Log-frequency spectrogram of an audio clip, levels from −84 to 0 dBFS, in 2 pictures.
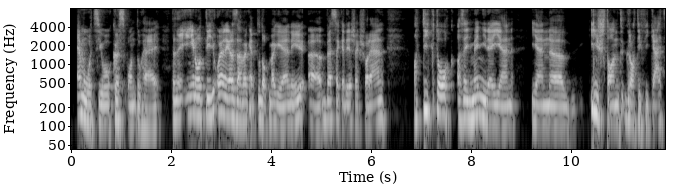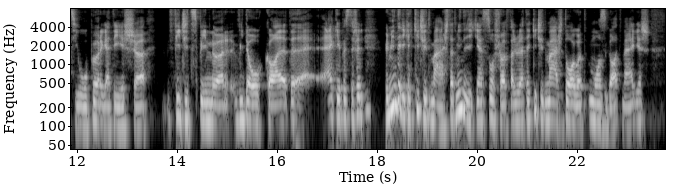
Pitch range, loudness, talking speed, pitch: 110-140 Hz, -21 LUFS, 110 wpm, 120 Hz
